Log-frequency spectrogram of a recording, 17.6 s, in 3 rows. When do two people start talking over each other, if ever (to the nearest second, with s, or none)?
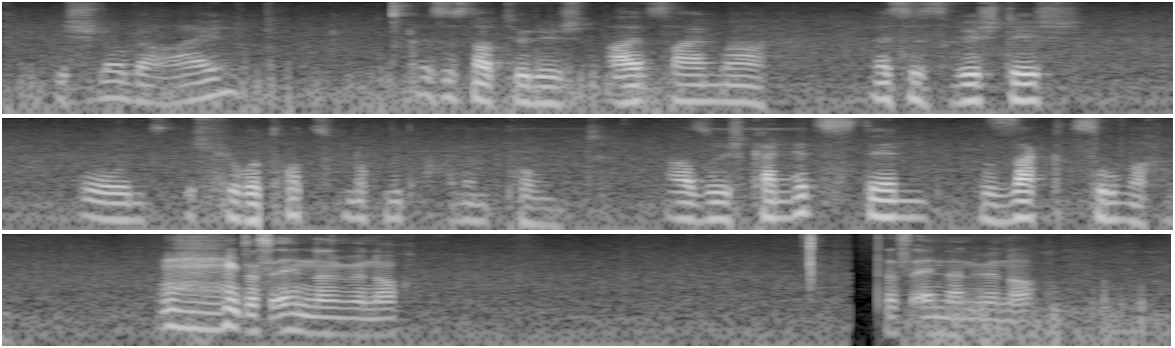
none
